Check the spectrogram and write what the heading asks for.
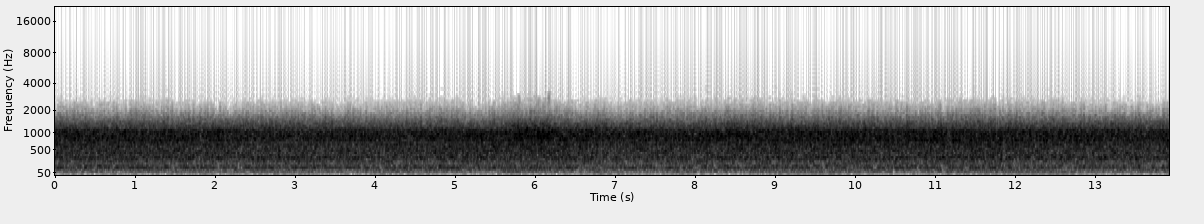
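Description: Steady, muffled road and engine noise inside a car cruising on a highway, picked up by a dashcam's microphone. There is a slight swell about six seconds in as an oncoming lorry passes.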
